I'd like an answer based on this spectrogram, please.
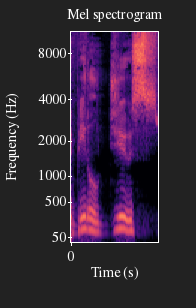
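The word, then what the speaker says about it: Betelgeuse: just for the title it was it's easier phonetically to say Beetle Juice with the juice but like it's really spelled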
